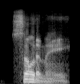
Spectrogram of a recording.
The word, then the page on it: sodomy: British English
